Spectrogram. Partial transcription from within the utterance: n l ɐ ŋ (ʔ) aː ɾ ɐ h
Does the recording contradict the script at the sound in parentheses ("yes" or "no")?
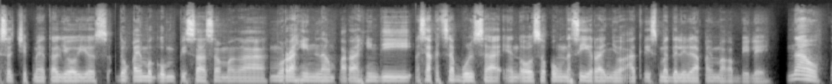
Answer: yes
